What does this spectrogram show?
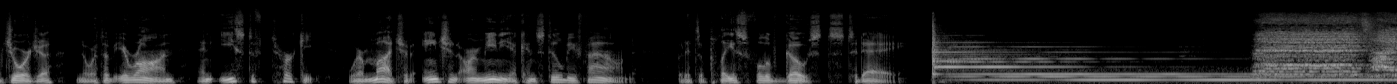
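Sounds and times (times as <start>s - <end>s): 
speech: 0.0s - 9.1s
church bell tolling at the Yerevan Armenian Genocide Memorial Ceremony: 9.3s - 13.8s.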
